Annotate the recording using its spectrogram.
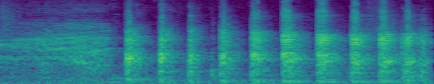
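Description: A person laughing, a run of quick, evenly spaced 'ha-ha' pulses, about seven a second, starting about half a second in.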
